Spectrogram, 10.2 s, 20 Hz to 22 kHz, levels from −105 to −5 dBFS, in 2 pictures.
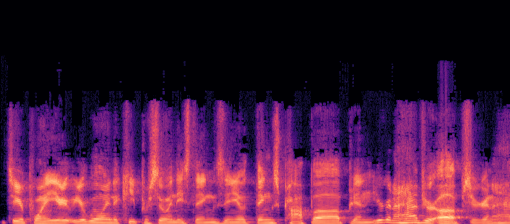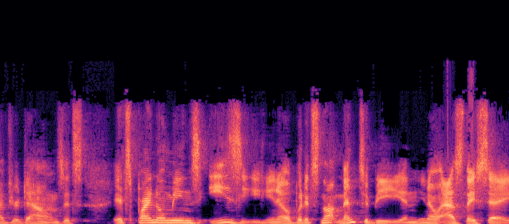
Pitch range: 130-165 Hz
